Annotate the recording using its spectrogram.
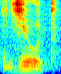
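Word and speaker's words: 지읒: এবার সিউতের মতোই দেখতে অনেকটাই, এটা ঠিক উপরে একটা শুধু বাম থেকে ডানে টান আছে উপরে মাথার সাথে সংযুক্ত, এটা হলো জিউত, উচ্চারণ দেওয়া আছে জিউত।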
